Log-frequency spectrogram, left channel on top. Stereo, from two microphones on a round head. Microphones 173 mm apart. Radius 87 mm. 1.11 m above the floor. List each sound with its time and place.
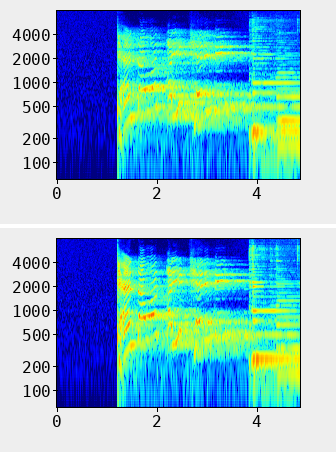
1.2 s a shout: 50° right (ahead or behind), 0.6 m; by 3.5 s 15° right (ahead or behind), 2.5 m
3.8 s a guitar: 60° right (ahead or behind), 3 m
